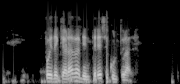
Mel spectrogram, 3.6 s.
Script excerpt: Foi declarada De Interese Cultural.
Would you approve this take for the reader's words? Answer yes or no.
yes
